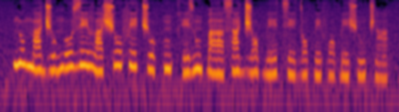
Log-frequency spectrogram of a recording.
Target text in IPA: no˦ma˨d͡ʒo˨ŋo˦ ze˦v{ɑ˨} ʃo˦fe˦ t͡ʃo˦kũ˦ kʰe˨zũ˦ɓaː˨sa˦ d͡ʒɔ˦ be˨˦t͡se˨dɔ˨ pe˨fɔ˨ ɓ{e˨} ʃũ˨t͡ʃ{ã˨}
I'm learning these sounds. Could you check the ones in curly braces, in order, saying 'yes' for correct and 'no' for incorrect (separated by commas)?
no, yes, yes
